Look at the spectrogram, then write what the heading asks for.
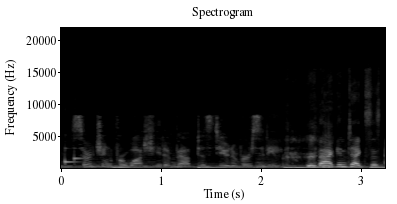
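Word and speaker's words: Ouachita: Uh, I've heard people say, "Oh, O Wita." Oh, Aita. Is it pronounced Oita? Searching for Washita Baptist University.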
